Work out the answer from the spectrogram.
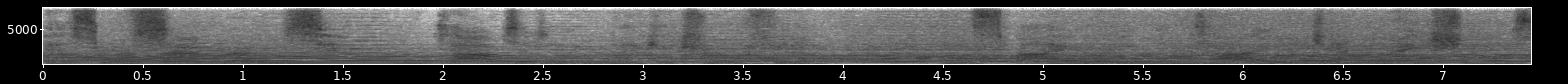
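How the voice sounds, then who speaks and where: An actor playing a solemn, foreboding guardian of a fallen realm in a video game, grave and formal. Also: medium pitch. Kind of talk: dramatic game voice acting.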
